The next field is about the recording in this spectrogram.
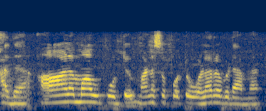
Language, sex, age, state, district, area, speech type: Tamil, female, 30-45, Tamil Nadu, Perambalur, rural, spontaneous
